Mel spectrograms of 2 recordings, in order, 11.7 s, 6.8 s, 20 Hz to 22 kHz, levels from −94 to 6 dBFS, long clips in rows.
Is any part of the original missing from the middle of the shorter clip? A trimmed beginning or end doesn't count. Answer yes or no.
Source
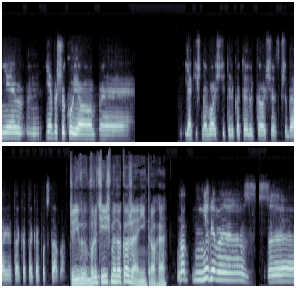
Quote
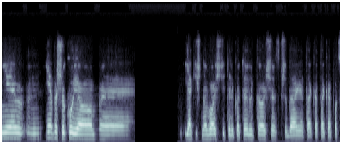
no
